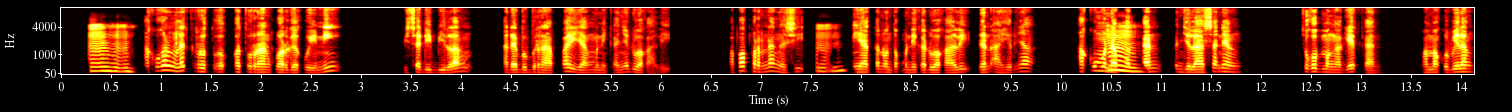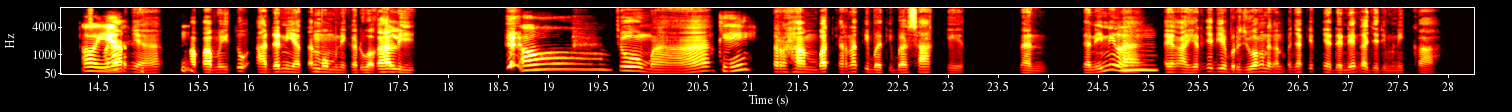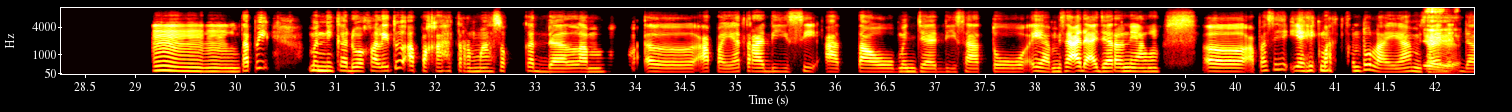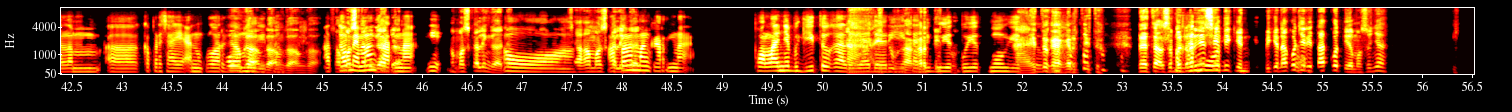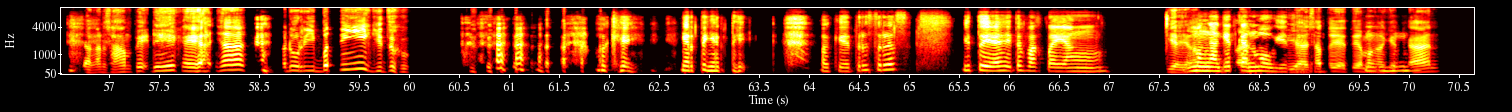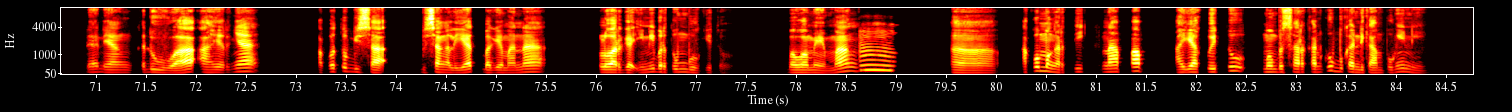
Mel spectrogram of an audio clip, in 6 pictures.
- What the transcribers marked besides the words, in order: chuckle; drawn out: "Oh"; laughing while speaking: "dua kali"; chuckle; tapping; unintelligible speech; teeth sucking; laugh; in English: "mood"; chuckle; laugh; laughing while speaking: "Oke. Ngerti ngerti"; laugh; chuckle; teeth sucking; tongue click
- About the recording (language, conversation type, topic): Indonesian, podcast, Pernahkah kamu pulang ke kampung untuk menelusuri akar keluargamu?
